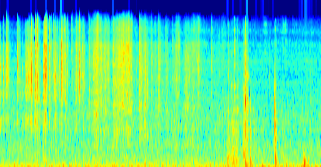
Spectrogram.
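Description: Foil seasoning sachet crinkling as it is shaken out over a pot, for about the first two seconds. Then a few light clicks, over a steady low rumble.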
